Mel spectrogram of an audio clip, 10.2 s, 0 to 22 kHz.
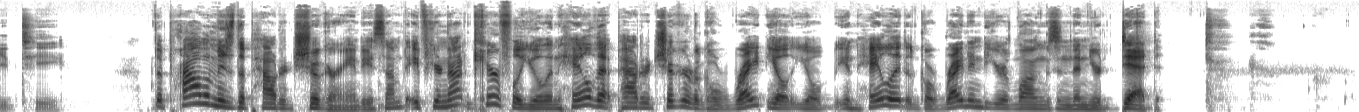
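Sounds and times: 
speech: 0:00.0 - 0:08.8
breathy throat sounds: 0:09.0 - 0:10.1
person coughing: 0:09.0 - 0:10.1.

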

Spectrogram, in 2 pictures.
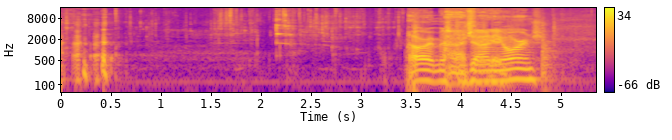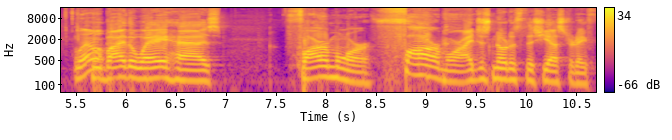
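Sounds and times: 
speech: 0:00.0 - 0:00.6, 0:03.5 - 0:07.0, 0:07.6 - 0:10.6
glasses clinking in a toast: 0:00.0 - 0:03.4.

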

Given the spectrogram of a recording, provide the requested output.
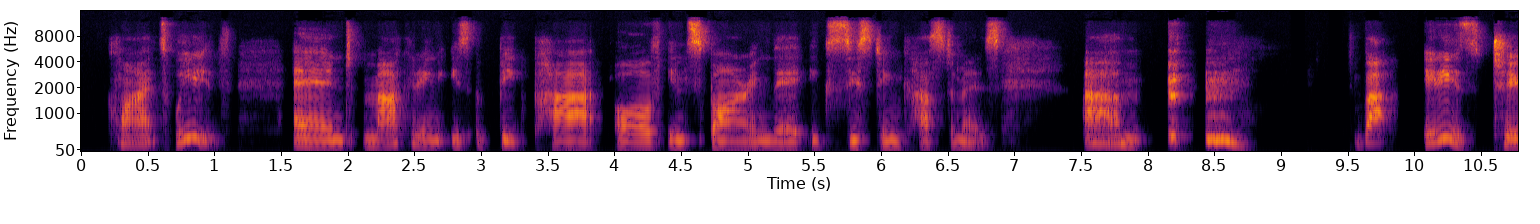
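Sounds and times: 
speech: 0:00.2 - 0:08.8, 0:09.6 - 0:10.7
person clearing throat: 0:07.7 - 0:08.8.

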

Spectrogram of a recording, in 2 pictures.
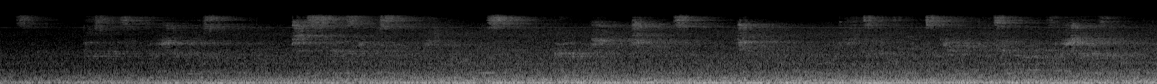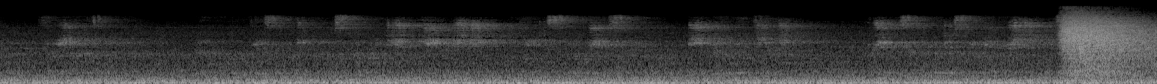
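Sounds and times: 
low rumble of a train at a station platform: 0:00.2 - 0:23.1
clattering, hissing bursts: 0:22.2 - 0:23.1.

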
